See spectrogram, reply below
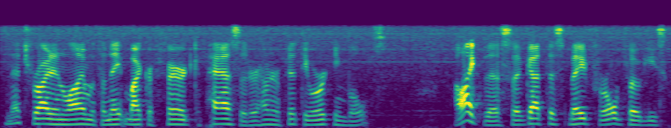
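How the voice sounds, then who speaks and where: A man's voice: medium pitch, steady tone, a little fast. Folksy man in a dull, hissy recording. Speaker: hobbyist presenter. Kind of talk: casual hands-on show-and-tell commentary. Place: indoor home workshop or garage. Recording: dull lo-fi camcorder audio with hiss.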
